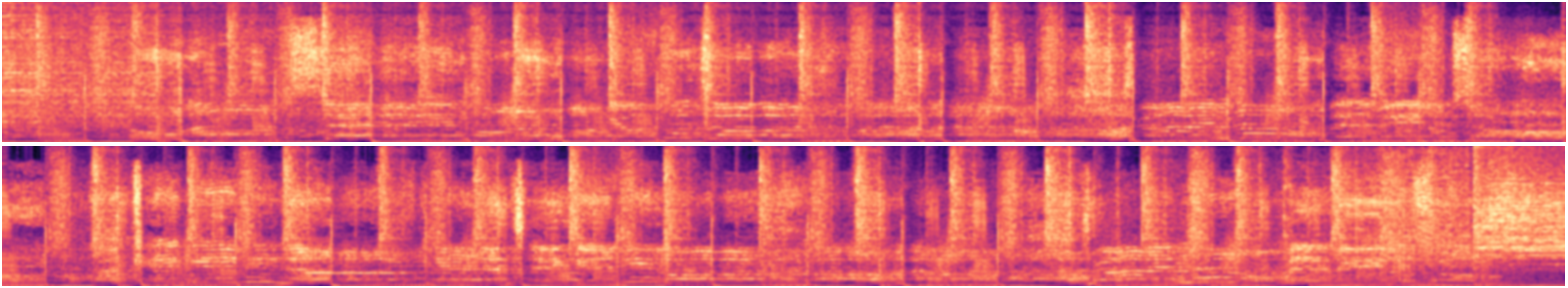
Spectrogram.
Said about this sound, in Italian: stai ascoltando il nostro remix su Crossover con Provenzano DJ.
